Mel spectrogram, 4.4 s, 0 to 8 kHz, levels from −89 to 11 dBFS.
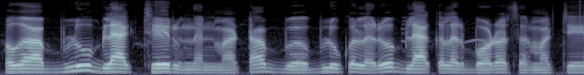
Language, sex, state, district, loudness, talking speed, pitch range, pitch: Telugu, male, Andhra Pradesh, Annamaya, -21 LUFS, 190 wpm, 120-145 Hz, 130 Hz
